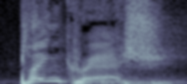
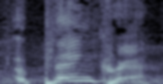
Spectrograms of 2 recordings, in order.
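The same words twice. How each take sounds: First: Lightly mimicked Italian messenger; imitated Italian accent. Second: Higher-pitched mock Italian messenger; imitated Italian accent. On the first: Italian man reporting bad news to banker, light Italian accent. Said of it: "an Italian midget". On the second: Italian man repeating bad news to banker, high Italian accent. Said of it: "He goes".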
